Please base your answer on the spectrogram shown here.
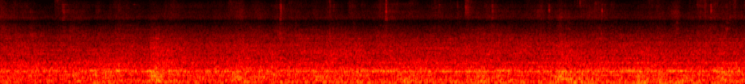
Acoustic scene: subway station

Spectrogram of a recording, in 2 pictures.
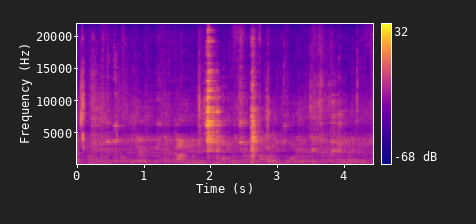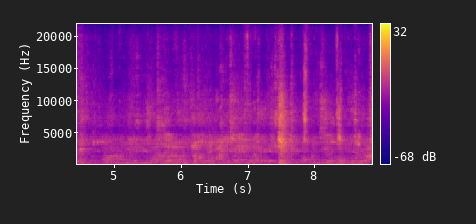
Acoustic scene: restaurant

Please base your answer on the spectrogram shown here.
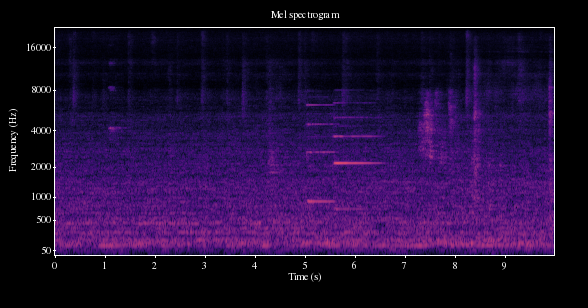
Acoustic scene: elevator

